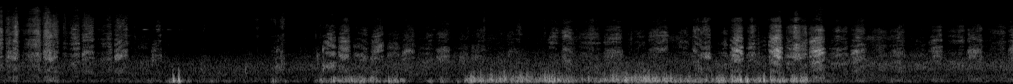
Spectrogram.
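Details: Staffordshire Bull Terrier playing: after a quiet opening with a brief sharp tap, sustained low growling builds from around three seconds and runs in long rumbling stretches, with faint clicks overhead.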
